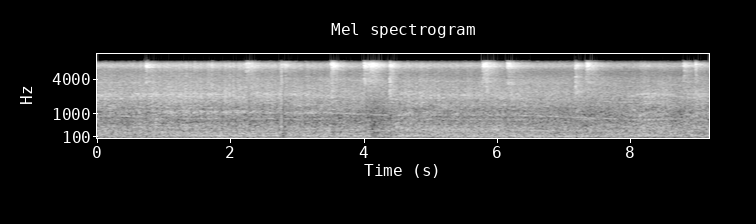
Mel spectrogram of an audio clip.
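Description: CC 201 diesel-electric locomotive running slowly past as it pulls into the station, followed by its passenger coaches rolling by, a loud steady rumble throughout. Several short, sharp high-pitched sounds stand out over the rumble.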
